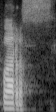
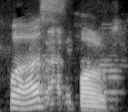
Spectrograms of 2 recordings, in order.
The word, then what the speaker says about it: first: Jadi ini cara bacanya first ya, bukan first. Jadi first. Enggak dibaca i-nya, enggak dibaca r-nya. Jadinya first.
